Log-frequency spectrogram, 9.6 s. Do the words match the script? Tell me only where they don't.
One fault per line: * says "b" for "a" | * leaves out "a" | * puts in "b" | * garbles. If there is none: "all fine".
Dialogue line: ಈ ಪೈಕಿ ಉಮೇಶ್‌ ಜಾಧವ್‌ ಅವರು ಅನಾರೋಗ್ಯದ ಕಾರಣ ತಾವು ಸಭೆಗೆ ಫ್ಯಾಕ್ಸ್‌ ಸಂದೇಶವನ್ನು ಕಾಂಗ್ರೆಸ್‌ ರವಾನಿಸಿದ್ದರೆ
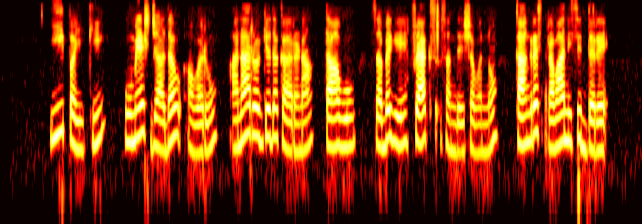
all fine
